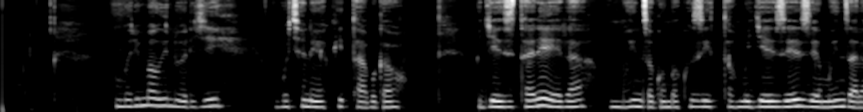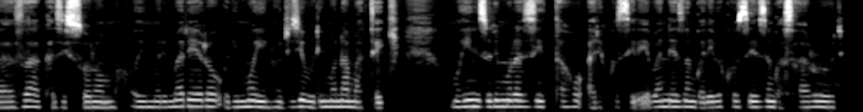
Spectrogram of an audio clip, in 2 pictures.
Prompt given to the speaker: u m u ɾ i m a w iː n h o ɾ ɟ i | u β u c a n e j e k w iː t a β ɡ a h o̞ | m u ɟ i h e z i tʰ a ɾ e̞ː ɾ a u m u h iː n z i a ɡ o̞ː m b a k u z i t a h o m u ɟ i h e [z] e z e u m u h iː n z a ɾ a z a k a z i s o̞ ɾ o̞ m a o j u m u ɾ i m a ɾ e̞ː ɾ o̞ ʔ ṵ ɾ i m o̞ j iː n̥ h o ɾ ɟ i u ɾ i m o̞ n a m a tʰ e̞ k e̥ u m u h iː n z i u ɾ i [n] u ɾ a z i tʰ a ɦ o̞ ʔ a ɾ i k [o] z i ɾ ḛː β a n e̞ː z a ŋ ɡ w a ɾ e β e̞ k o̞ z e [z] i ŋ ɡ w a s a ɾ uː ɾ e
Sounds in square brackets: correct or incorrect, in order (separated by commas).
correct, incorrect, incorrect, correct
